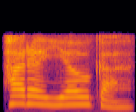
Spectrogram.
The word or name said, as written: hatha yoga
